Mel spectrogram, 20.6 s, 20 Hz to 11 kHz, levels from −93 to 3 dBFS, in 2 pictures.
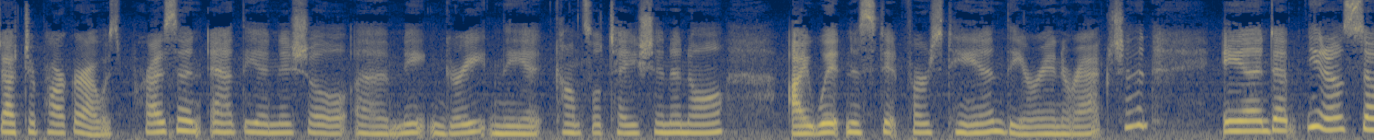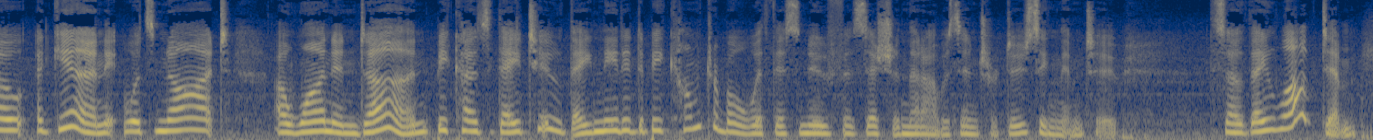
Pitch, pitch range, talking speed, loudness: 210 Hz, 185-235 Hz, 170 wpm, -23 LUFS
